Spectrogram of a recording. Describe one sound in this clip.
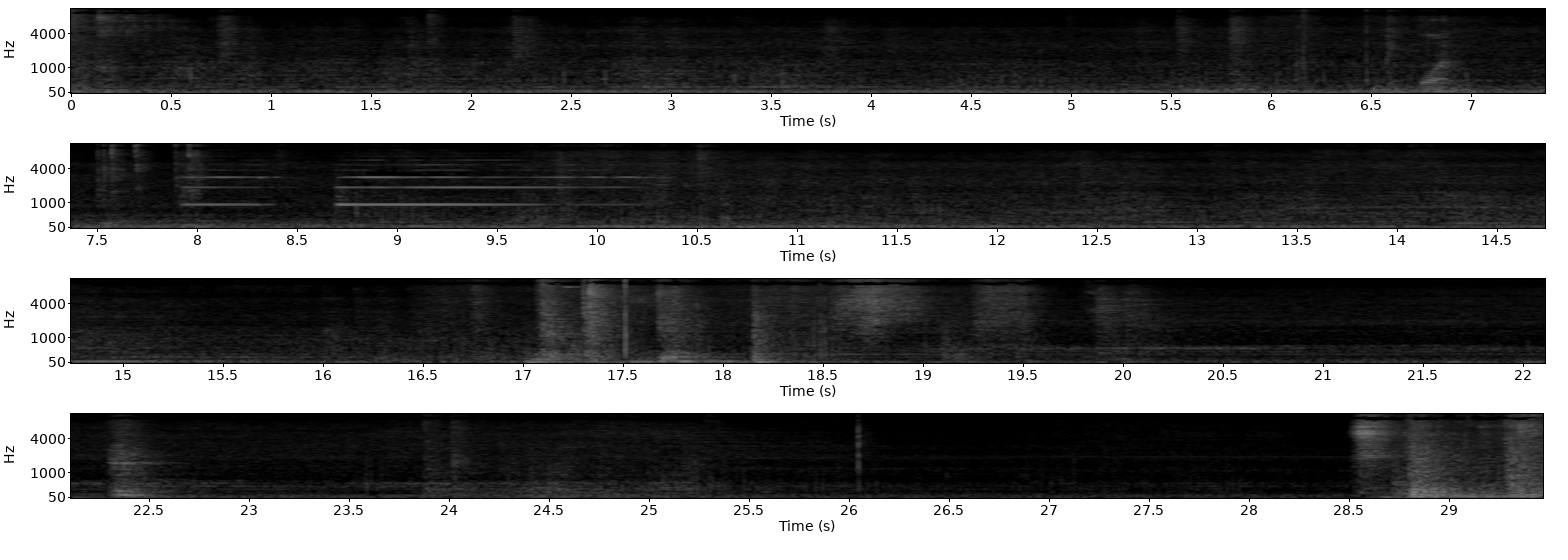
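An elevator hums low and steadily as it moves.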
